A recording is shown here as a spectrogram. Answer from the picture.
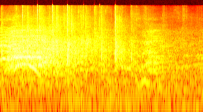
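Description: A few onlookers clapping and cheering, with one rising-and-falling shout near the start. The clapping is loudest in the first second and dies away over the next two.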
